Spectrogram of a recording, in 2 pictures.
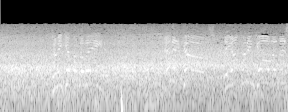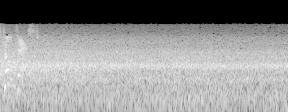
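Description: A stadium crowd roars and cheers steadily, then quiets a little.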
